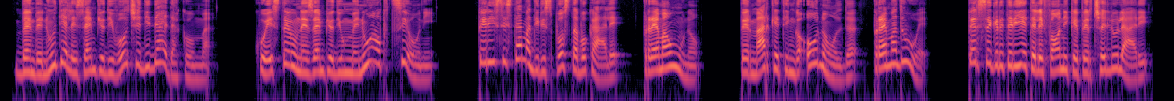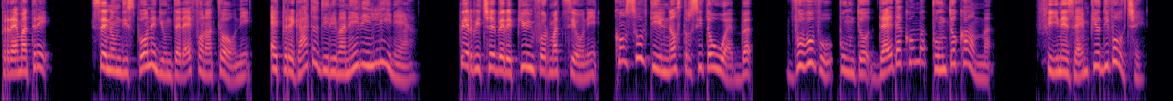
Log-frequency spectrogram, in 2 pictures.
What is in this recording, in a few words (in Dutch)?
Voice over Italiaans vrouw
